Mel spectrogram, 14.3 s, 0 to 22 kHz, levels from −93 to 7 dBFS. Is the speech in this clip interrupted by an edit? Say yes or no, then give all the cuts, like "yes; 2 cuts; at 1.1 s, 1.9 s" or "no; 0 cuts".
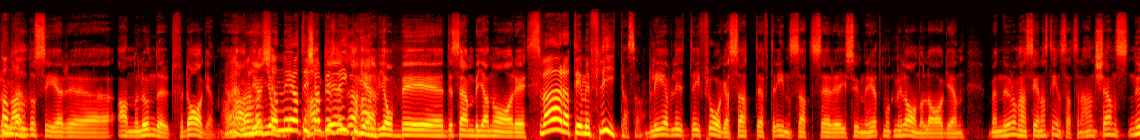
no; 0 cuts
